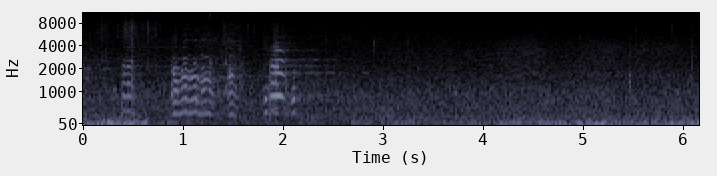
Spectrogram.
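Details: Ruddy shelduck from a pair raising young, once three, now two, squawking: three bursts of loud nasal, honking calls in the first two seconds, then a quiet stretch with low background rumble.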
